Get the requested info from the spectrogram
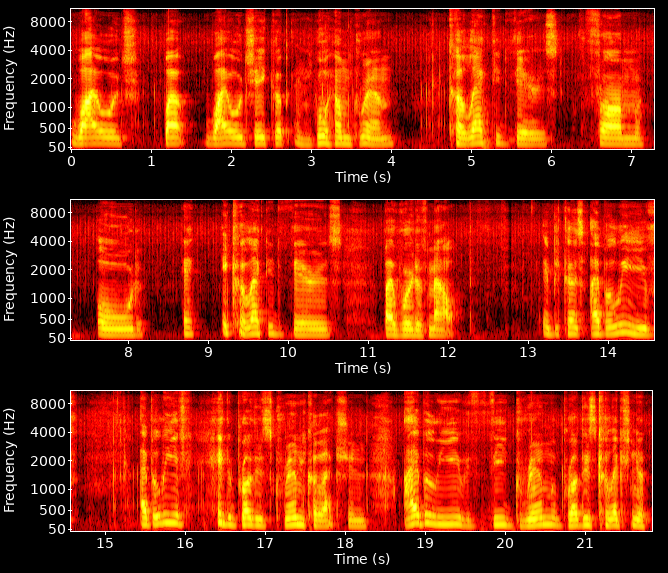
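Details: Real stuttering in an adult male streamer who says he has a severe speech impediment that makes him stutter and trip over words; word and phrase repetitions.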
